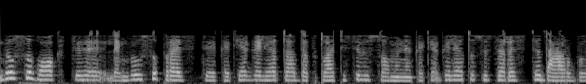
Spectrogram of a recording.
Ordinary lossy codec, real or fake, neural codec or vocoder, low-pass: AAC, 16 kbps; real; none; 14.4 kHz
